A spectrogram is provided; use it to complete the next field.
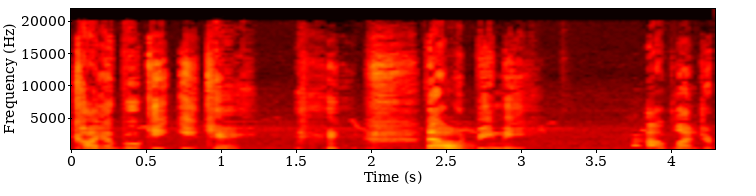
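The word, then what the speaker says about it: Kayabuki Ikkei: By Kawabunga Iki. Yoniha, this is a really strange name. Yeah, I don't recognize it. Who's this Kawabunga? It's pronounced Kayabuki Ike.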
